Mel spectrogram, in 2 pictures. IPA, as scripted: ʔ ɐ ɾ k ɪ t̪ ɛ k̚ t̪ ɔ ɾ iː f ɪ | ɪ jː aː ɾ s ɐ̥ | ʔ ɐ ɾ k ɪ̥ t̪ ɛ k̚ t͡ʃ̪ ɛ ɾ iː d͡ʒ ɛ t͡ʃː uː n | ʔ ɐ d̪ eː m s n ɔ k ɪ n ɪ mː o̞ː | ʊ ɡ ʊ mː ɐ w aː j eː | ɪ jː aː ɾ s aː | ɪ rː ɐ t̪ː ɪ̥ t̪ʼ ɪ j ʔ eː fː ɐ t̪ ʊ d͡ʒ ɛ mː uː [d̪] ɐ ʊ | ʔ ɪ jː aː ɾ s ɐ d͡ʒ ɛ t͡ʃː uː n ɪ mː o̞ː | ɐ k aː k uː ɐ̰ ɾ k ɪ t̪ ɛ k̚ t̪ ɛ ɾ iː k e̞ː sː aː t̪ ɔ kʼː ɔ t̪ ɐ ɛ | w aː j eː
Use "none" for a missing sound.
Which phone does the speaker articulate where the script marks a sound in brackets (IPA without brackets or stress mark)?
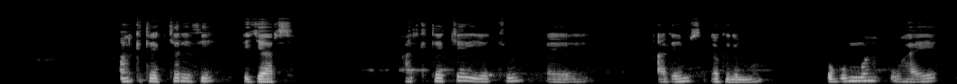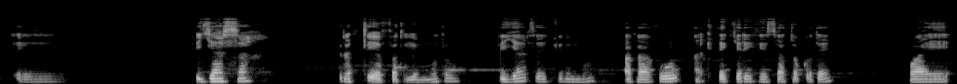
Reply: t̪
